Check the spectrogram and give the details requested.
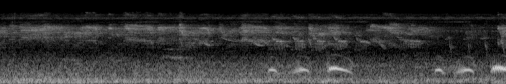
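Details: Wild pigeon caught in a trap and still fighting, giving soft arched coos around the middle of the range, a few spaced notes in the second half, over a steady chorus of high insect buzzing and low rumble.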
